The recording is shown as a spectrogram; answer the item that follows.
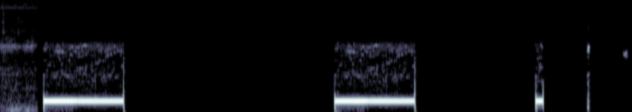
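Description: Ringing tone on an outgoing telephone call: two steady, mid-pitched one-second tones about three and a half seconds apart, followed by a brief beep and a couple of faint clicks.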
